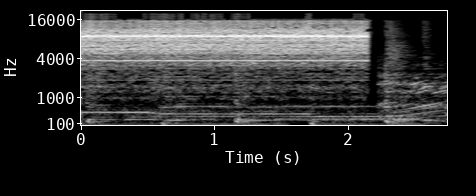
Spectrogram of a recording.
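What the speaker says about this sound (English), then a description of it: "So now we need to bolt this down and then figure out the steering." A power tool bolts down parts of a 450cc Amish buggy, whirring in short pulses near the mic for a few seconds before stopping abruptly.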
